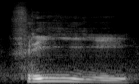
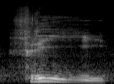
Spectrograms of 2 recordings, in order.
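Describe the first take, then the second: First: It is said slowly and drawn out. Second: It is said at normal speed.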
